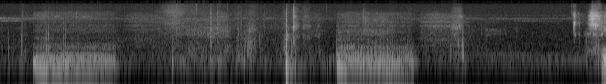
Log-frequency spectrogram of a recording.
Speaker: Sleeping tongue. They can never get with it. He likes to snort.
